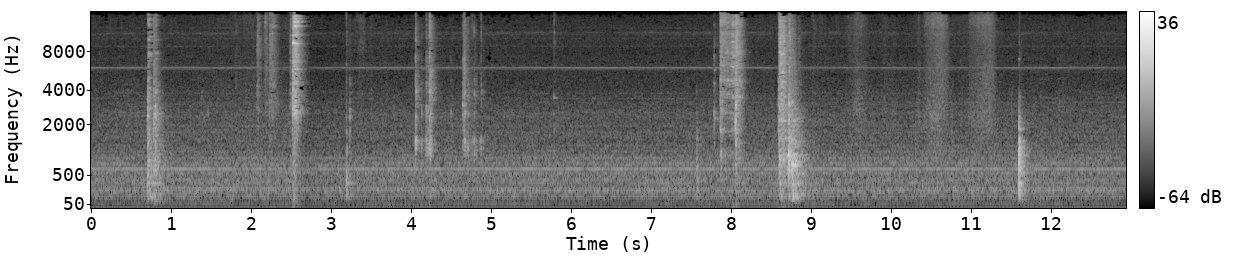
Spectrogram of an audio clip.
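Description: Chopsticks and a porcelain plate clinking and knocking on a wooden cutting board: a handful of short, sharp clicks scattered through, the loudest about two and a half seconds in.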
